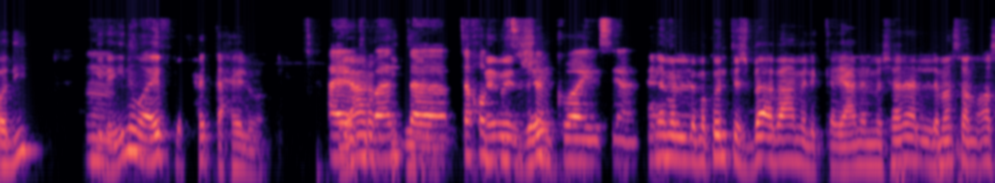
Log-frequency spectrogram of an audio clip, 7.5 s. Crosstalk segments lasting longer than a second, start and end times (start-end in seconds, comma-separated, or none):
2.5-4.2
